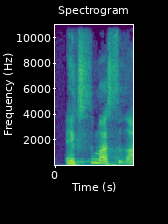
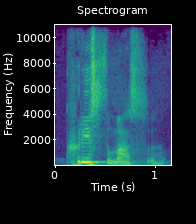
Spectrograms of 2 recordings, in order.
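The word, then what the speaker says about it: Xmas: 알려 줘야 된다는 겁니다 엑스 마스가 아니라 무슨 마스 크리스마스 크리스투스 앞에 엑스라는 이것을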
